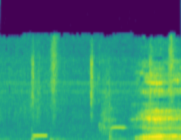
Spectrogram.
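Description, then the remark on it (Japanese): A few short electronic telephone beeps, like keypad dialing tones, lead into a louder, fuller ringing tone near the end, all brief, with no one speaking. “あなるほどはいで今石橋君今どこみたいな、うん、で電話がかかってくるみたいな”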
